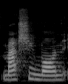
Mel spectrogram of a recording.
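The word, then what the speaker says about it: Maximón: Saint Simon Maximon, pronounced Maximon in several Mayan dialects, also known as El Hermano, is an ancient Mayan deity and now considered a folk saint.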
